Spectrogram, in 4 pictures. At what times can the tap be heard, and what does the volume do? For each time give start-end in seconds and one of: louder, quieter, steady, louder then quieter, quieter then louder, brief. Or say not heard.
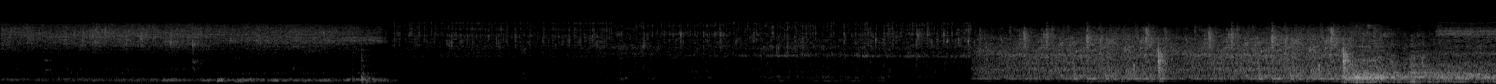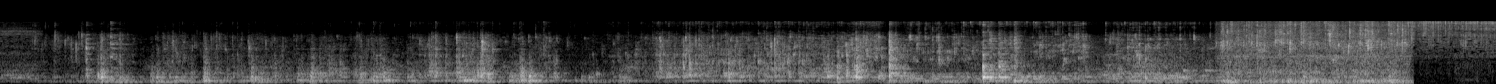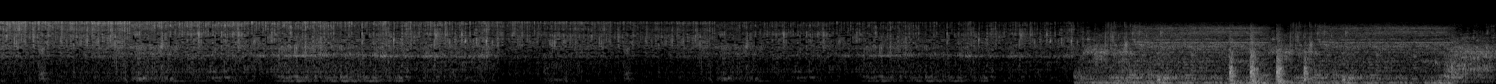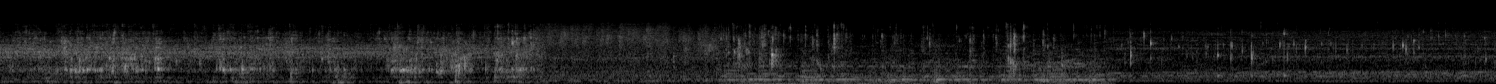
0.0-59.8 louder then quieter.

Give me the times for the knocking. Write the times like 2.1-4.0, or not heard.
42.2-43.0.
